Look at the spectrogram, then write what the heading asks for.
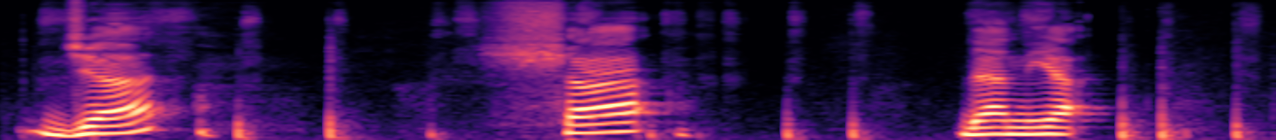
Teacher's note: pelajari kemarin ya di sini karena ujung lidah sudah selesai maka Tengah lidah dengan langit-langit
